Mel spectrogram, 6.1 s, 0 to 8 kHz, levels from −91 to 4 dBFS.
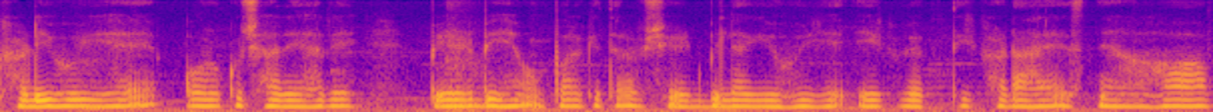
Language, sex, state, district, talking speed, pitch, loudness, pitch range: Hindi, female, Bihar, Patna, 235 wpm, 170 Hz, -16 LUFS, 165-175 Hz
